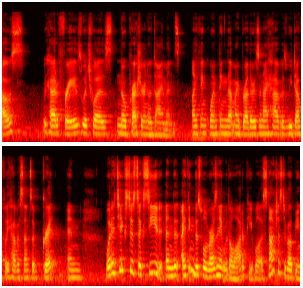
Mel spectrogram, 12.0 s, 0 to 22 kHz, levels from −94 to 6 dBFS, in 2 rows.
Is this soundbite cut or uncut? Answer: cut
